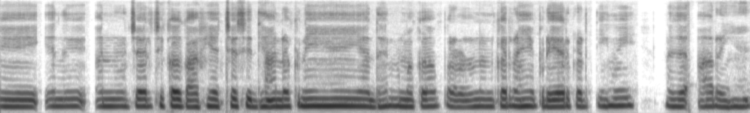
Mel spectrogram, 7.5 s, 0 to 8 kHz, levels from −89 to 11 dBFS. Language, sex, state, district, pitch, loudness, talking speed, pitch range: Hindi, female, Chhattisgarh, Korba, 190 Hz, -16 LUFS, 150 wpm, 180-195 Hz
